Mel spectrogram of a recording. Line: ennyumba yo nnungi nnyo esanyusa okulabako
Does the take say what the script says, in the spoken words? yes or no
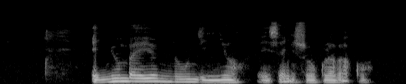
yes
